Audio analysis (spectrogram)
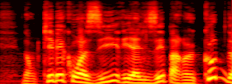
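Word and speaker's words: Québékoisie: Euh, tu vas vivre toute une aventure en plongeant dans Québecisie qui s'écrit donc Q U e B e K o I s I e. Référence ici à Québec avec des cas. Donc, Québécoisie réalisé par un couple de voyageurs à vélo.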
